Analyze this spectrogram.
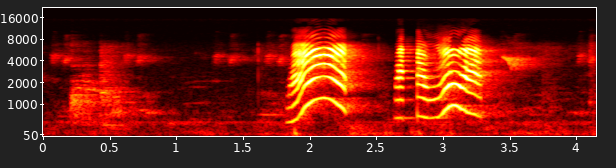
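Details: Pet rose-ringed parakeet talking, saying "mummy" and "papa": two loud, harsh, harmonic arched syllables after a faint, quieter opening note, in an indoor room.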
